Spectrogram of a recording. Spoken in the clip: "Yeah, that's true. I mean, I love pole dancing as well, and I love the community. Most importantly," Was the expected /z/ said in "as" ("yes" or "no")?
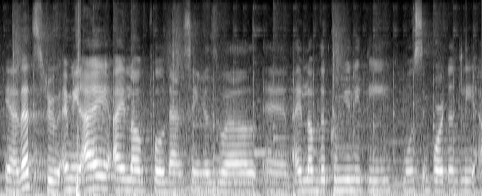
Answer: yes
